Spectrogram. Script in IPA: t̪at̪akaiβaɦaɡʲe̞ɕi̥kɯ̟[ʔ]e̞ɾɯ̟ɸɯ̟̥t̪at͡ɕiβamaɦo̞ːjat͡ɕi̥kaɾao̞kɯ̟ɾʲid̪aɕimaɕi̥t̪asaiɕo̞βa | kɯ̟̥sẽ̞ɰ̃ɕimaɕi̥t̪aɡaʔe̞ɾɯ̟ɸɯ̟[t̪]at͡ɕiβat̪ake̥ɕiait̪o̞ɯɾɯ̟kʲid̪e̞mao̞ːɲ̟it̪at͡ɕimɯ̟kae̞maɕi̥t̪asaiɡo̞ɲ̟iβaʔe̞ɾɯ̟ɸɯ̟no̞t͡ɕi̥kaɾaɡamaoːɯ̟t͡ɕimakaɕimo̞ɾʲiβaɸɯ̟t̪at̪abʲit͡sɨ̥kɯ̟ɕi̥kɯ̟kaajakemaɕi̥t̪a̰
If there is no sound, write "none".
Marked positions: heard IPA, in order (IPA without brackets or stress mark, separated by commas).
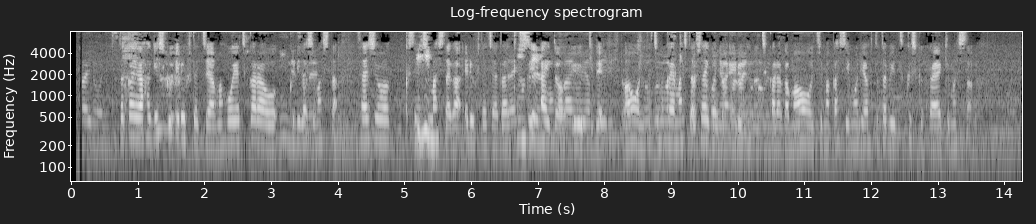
ʔ, t̪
